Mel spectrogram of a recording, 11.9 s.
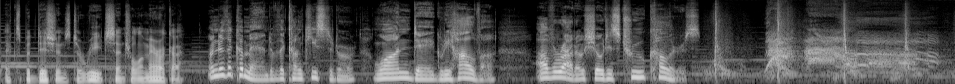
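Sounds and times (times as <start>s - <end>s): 
speech: 0.0s - 9.7s
man screaming: 9.6s - 11.8s.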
